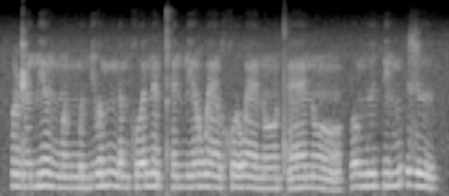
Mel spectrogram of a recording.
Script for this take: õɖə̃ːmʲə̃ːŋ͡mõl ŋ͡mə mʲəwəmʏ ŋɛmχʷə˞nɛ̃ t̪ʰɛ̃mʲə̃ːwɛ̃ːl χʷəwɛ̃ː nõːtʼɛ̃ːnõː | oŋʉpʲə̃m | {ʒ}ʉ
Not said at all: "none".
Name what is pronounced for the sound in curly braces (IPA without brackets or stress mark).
z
